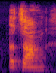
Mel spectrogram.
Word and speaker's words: Zhang: right, You, she is also a Zhang. My Chinese pronunciation is Zhang, little more on the Z, on the Z.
